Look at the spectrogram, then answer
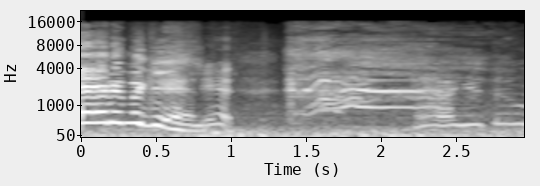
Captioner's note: laughs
